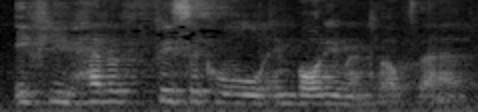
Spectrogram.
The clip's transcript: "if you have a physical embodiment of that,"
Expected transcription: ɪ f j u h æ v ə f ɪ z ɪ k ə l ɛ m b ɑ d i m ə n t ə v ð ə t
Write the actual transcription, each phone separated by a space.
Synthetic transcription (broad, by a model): ɪ f j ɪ v ə f ɪ z ɪ k ə l ɛ m b ɑ d i m ə n t ə v ð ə t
